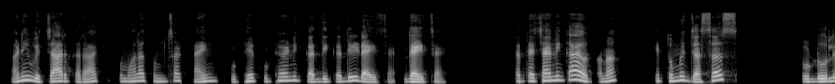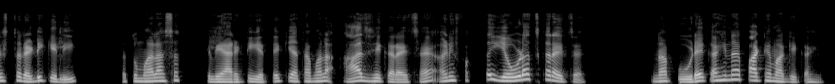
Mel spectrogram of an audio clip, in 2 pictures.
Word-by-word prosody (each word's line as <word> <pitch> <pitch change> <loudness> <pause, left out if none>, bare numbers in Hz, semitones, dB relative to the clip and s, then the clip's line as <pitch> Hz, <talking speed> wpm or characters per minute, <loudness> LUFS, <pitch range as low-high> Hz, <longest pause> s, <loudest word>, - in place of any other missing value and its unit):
आणि 185 +7 +2
विचार 140 0 +2
करा 115 +5 -2
की 155 +2 -12
तुम्हाला 140 +4 -2
तुमचा 140 +5 -5
टाईम 140 +6 -2
कुठे-कुठे 145 +5 -4
आणि 180 +1 0
कधी-कधी 130 +7 0
डयाचाय 110 - 0
द्यायचाय. 115 -5 +3 0.7
तर - - -2
त्याच्याने 175 +5 +3
काय 215 0 +6
होतं 130 -5 0
ना 160 - +2 0.4
की - - -5
तुम्ही 175 +4 +1
जसंच 190 - +1 0.6
टू 130 - -1
डू 135 +1 +4
लिस्ट 165 +2 -2
रेडी 140 +6 +3
केली 125 -2 0
तर 150 -2 -17
तुम्हाला 145 +2 +3
असं 165 +3 -1 0.3
क्लिअरिटी 120 +1 +2
येते 135 +6 -1
की 155 0 -5
आता 140 0 -1
मला 155 +3 +2 0.3
आज 160 -3 +2
हे 150 - +2
करायचं 115 -2 -1
आहे 155 - +1
आणि 165 +5 0
फक्त 180 +5 -5
एवढंच 195 +4 +4
करायचंय, 135 - +1 0.7
ना 150 +1 +3
पुढे 120 +7 +4
काही, 185 +3 +1
ना 225 +2 +2
पाठेमागे 160 -10 +2
काही. 110 0 -8
145 Hz, 170 wpm, -23 LUFS, 125-170 Hz, 0.7 s, काय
